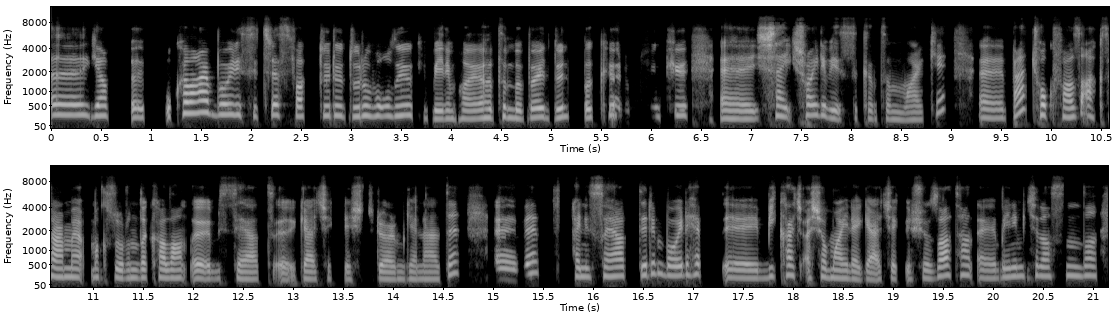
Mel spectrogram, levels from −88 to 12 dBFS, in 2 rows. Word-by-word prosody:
eee, 265 0 +3
ya, 250 0 +4 0.3
eee, 210 0 +1 0.2
o - - -2
kadar 305 +2 +6
böyle 275 0 +2
stres 255 +2 -2
faktörü 250 +1 0
durum 240 +1 -1
oluyor 245 +2 0
ki 195 - -19
benim 185 0 +2
hayatımda 190 +2 0
böyle 215 0 +4
dönüp 215 +3 +2
bakıyorum. 215 0 -2 0.2
Çünkü, 255 +3 0 0.3
eee, 180 -1 +3
şey, 240 +3 +8
şöyle 265 -1 +3
bir 190 -2 0
sıkıntım 175 -2 -9
var 165 +1 -2
ki, 335 +4 -3 0.3
eee, 200 -1 +1
ben 365 +4 +5
çok 265 -1 +1
fazla 220 0 +1
aktarma 205 -2 +2
yapmak 195 0 -3
zorunda 185 0 -2
kalan, 185 -1 0
ııı, 165 -1 +3
bir - - -12
seyahat, 155 -2 -4
ııı, - - -2
gerçekleştiriyorum 155 0 -1
genelde. 155 - -3 0.4
Eee, 200 -2 +1
ve 285 +3 +3 0.3
hani 205 -1 -1
seyahatlerim 225 +5 -1
böyle 230 +2 +1
hep, 260 +1 -1 0.2
ııı, 180 -1 +1
birkaç 230 +3 +1
aşama 190 -3 +5
ile 165 -3 0
gerçekleşiyor. 165 +3 -1
Zaten, 240 +4 +1
eee, 175 -1 -3
benim 210 +2 -3
için 220 +2 -5
aslında, 225 +1 -4
210 Hz, 155 wpm, -24 LUFS, 180-245 Hz, 0.4 s, şey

